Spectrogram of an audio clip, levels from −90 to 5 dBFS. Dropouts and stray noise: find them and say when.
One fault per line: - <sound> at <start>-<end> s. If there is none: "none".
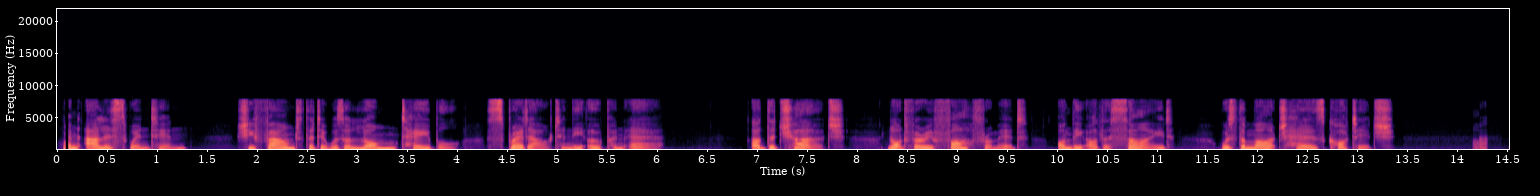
- dropout at 0.1-0.1 s
- laugh at 14.2-14.3 s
